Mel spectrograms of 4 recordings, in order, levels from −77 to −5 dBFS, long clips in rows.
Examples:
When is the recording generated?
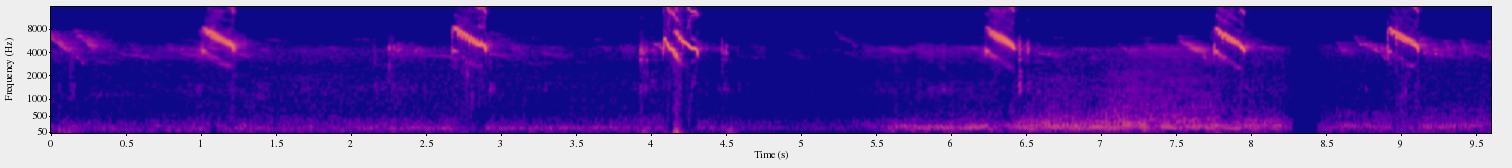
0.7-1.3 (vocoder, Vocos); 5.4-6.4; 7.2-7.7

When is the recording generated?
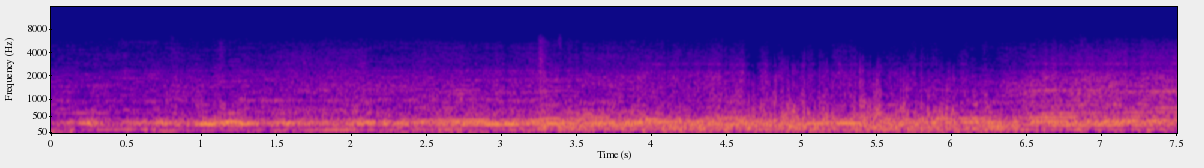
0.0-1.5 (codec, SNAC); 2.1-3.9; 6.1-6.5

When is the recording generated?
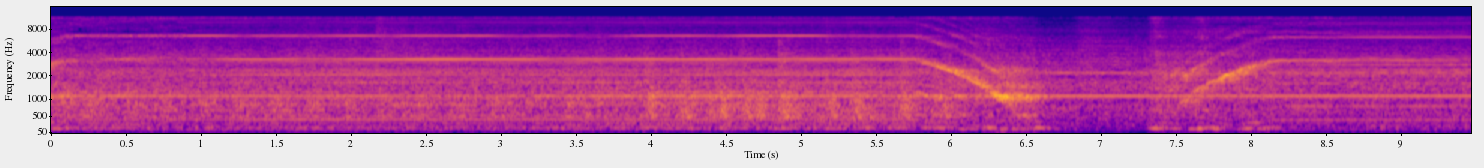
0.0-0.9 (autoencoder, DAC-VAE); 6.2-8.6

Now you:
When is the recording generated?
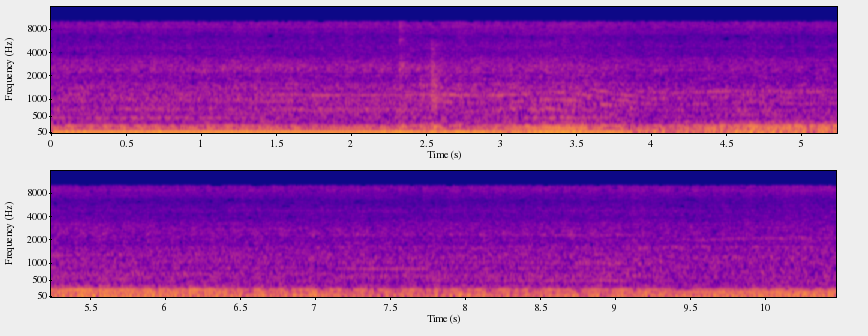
2.5-3.9 (vocoder, BigVGAN v2)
